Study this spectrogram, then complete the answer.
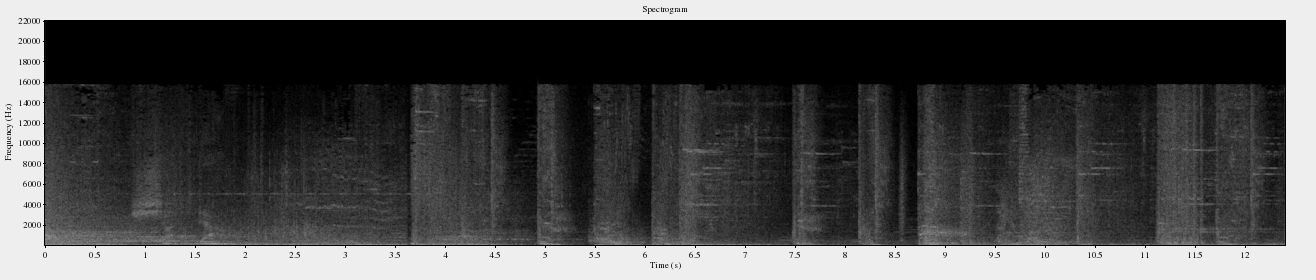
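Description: Magic blasts and clashing weapon effects burst again and again.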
